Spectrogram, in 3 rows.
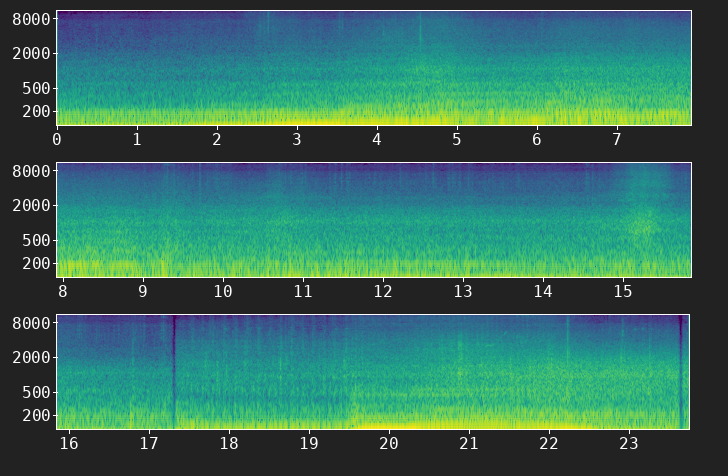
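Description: The 1970 Cadillac Eldorado's 8.2-litre (500 cu in) V8 running as the car is driven, heard from inside the cabin as a loud, steady low drone. It rises in pitch as the car picks up speed about two seconds in. Near the end it is heard from outside, a little quieter, rising and falling again.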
